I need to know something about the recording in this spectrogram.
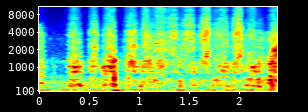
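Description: A cloth rubbed back and forth over the hard plastic of a van's centre console, wiping it clean with isopropyl alcohol, in quick repeated strokes.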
